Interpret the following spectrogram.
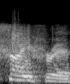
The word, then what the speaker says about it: Seyfried: I mean, as you said, Amanda Seyfried's character, and I always mispronounce the name. But I always it's Seyfried, and I only know that because I spent 20 minutes.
